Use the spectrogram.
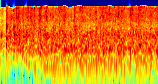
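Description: A crowd applauds a guitarist at a live concert recorded in Plougastel. Dense, overlapping clapping forms a continuous bright wash of sound at an even loudness throughout, with no voices standing out.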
